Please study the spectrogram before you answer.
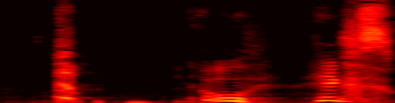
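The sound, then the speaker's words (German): A hiccup, a sudden, short vocal catch set among a person's talking. “Hicks.”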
